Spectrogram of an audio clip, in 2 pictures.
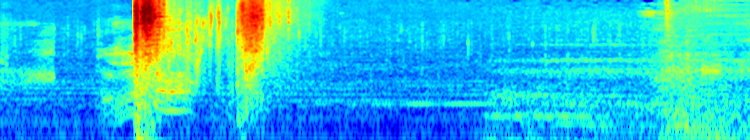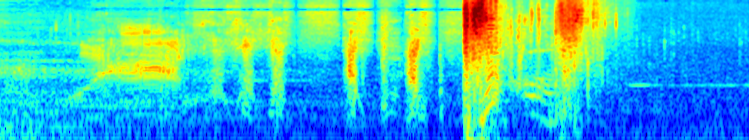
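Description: A heavy blow thuds loudly.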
